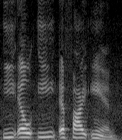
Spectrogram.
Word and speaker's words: Elefin: So ELEFIN, Elefin, basically financial. I'm so glad she said to spell that out for everybody, for the people in the back.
